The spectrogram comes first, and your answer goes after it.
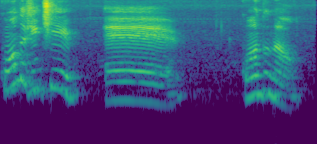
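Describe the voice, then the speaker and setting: Bright, high-voiced Brazilian male coach. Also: very animated, takes it slowly. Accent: Brazilian Portuguese. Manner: didactic, speaks straight to the viewer, checks in with a frequent "tá?". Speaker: behavior and emotional intelligence coach. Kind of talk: live-stream teaching talk.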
